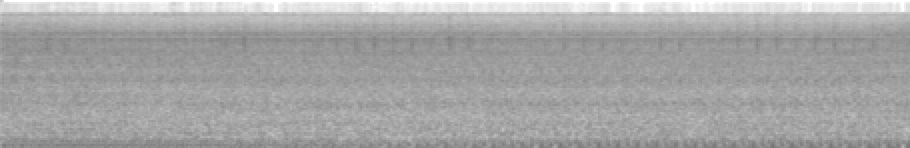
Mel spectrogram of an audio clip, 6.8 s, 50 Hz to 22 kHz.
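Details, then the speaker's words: Speeduino Ocelot standalone-ECU Nissan 200SX, first startup attempt after sitting unrun for a long time: rough, uneven idle with fast light ticking about three per second; owner unsure if pinging, suspects a noisy lifter. "I think it's just a lifter. Lifter unhappy."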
